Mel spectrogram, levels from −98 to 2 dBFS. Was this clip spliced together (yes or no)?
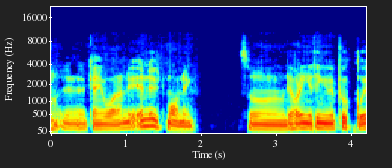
yes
